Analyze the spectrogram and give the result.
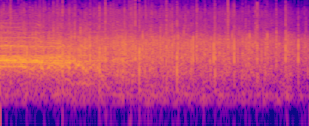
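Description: An audience breaks into a round of applause, dense and loud at first with a few whoops, then thinning into scattered claps that fade over a few seconds.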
